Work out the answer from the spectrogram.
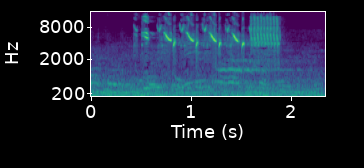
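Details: High, quick goldfinch phrase: several sharp downslurred notes in fast succession ending in a short harsh buzz, over faint low hum.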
